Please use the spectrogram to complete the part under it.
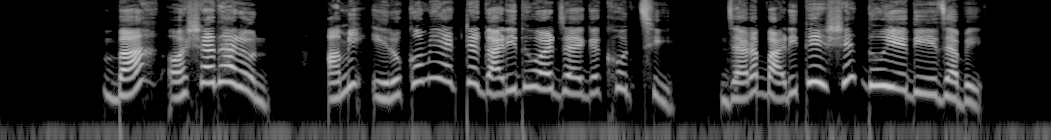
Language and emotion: Bengali, happy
